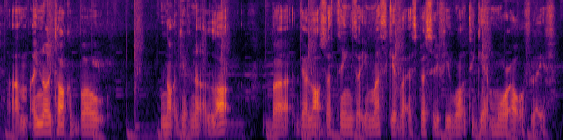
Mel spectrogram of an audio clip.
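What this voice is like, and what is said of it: Congested, slightly strained voice. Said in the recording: “my voice isn't 100%. I'm fighting some allergies and some mucus buildup”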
